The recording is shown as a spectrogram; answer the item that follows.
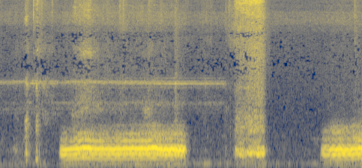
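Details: A cat that brought home a snake it hunted gives a low, steady growling yowl lasting about two seconds, then a short rough burst and another drawn-out moan at the end; faint clicks and thumps come before the first call.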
